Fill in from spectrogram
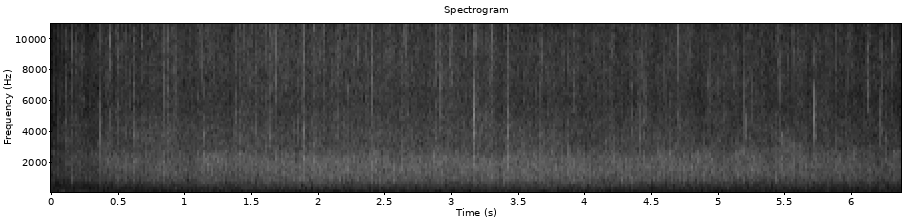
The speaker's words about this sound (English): we have hundreds of volunteers, many of whom are serving us right now behind the scenes. They never come up here on the platform. You don't know who they are, Do we take people for granted? I know we've applauded. Could we applaud them?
